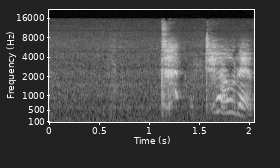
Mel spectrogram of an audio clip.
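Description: A quiet moment, then a short sharp burst of noise about a second in, followed by a young girl's high-pitched voice starting to shout.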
